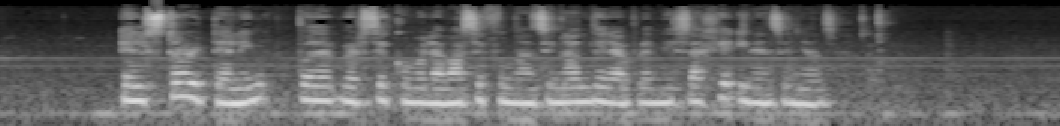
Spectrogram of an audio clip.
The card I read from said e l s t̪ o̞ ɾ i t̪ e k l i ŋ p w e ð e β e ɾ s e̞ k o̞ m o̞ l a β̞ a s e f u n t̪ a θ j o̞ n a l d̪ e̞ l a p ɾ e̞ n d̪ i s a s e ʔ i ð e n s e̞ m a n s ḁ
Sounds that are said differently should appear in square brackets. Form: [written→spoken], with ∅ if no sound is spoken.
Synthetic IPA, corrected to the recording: e l s t̪ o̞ ɾ i t̪ e [k→∅] l i ŋ p w e ð e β e ɾ s e̞ k o̞ m o̞ l a β̞ a s e f u n [t̪→d̪] a [θ→s] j o̞ n a l d̪ e̞ l a p ɾ e̞ n d̪ i s a [s→x] e ʔ i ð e n s e̞ [m→ɲ] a n s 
